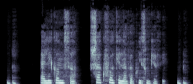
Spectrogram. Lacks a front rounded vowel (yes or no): yes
